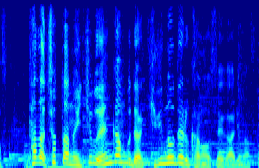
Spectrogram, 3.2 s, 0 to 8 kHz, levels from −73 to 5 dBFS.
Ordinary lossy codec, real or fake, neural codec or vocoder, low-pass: none; real; none; none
